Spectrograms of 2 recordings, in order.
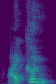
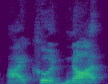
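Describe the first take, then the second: First: It is said as one contracted word. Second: It is said as two full words. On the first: The speaker calls it right. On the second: The speaker calls it wrong. "So we don't say"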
